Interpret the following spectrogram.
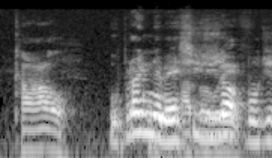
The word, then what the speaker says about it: Carl: I always pronounce it Carol, Carol, aye. which is unfortunately it's Carl.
